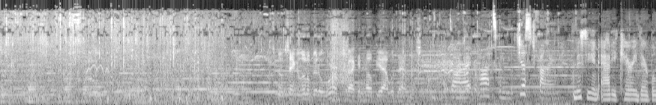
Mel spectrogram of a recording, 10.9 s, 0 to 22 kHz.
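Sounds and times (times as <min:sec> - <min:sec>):
horse whinnying: 0:00.0 - 0:04.7, 0:06.7 - 0:08.3
horse-drawn wagon rolling up to a house: 0:00.0 - 0:07.8
horse-drawn wagon hooves clattering: 0:00.0 - 0:08.4
speech: 0:00.5 - 0:03.8, 0:04.8 - 0:10.9.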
